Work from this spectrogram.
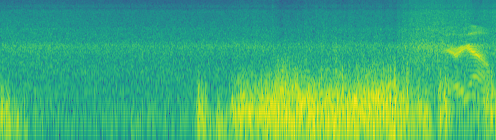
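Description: Wind gust during Hurricane Irma, rising after two seconds into a loud, sustained broadband roar rushing against the microphone, with a faint higher whistle near the end.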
